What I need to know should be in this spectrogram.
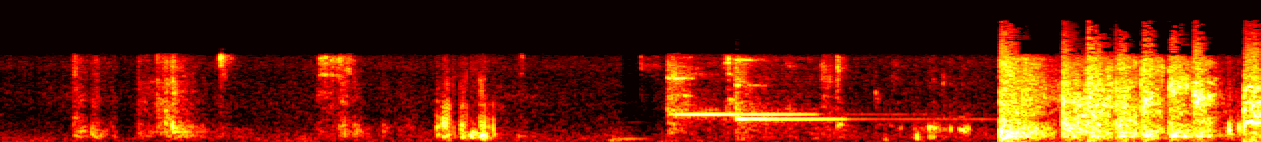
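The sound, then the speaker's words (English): A puppy at home, coaxed into reacting, barks several times, loud and bunched together, right after a doorbell chime rings. Softer rustling and thumps come earlier. “You gave us one bark. There we go. One and a half, two.”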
